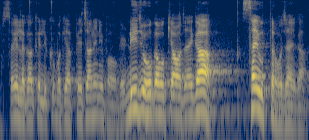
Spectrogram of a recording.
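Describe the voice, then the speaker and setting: A man's voice: medium pitch, fast talker. A man teaching an exam-prep lesson, explaining answers and asking his students questions as he goes. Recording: long hall reverb.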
